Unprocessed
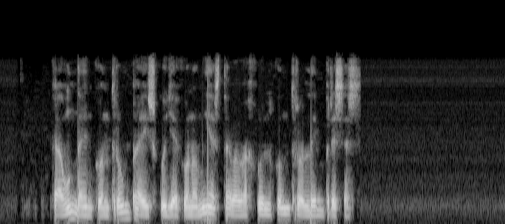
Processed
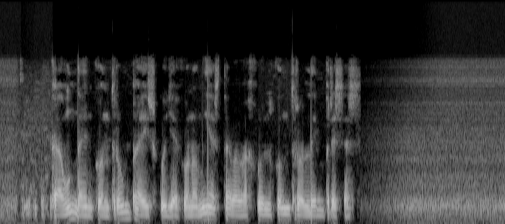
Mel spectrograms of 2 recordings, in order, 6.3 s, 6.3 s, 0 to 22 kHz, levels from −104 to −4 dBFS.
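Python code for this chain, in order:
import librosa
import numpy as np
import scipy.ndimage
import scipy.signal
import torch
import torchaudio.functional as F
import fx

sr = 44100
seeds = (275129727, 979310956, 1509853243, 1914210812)

y = fx.band_squash(x, sr, depth_pct=100)
y = y * 10.0 ** (-9.0 / 20.0)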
